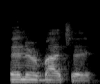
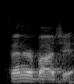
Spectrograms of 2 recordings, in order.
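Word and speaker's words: Fenerbahçe: Fenerbahce. Fenerbahce.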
